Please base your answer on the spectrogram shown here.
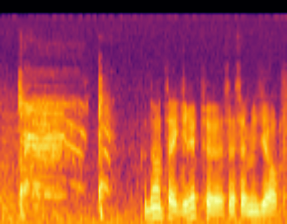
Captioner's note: Elle tousse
